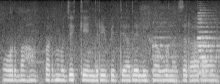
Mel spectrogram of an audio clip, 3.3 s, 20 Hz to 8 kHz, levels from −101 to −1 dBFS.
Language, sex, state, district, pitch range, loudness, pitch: Hindi, female, Chandigarh, Chandigarh, 165-175 Hz, -15 LUFS, 170 Hz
